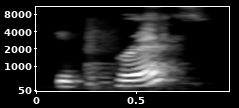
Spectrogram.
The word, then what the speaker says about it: depressed: depressed depressed depressed yes we don't pronounce the e depress depressed yes i am when i feel sick or depressed i eat maybe some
